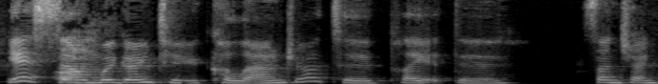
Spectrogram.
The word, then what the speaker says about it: Caloundra: Is it called the Caloundria? – Caloundra.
